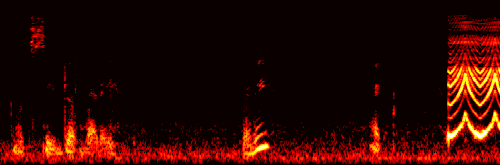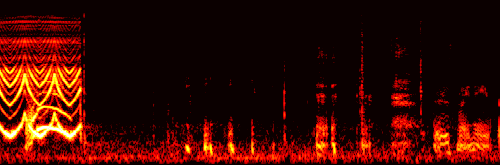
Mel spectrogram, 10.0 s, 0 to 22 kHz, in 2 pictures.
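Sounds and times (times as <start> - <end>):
warbling siren alarm: 4.5 - 5.8.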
